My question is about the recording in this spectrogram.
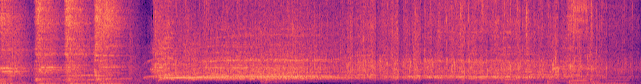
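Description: A bachata song's beat stops about two seconds in, followed by an audience applauding and cheering, with music coming back underneath in the second half.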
